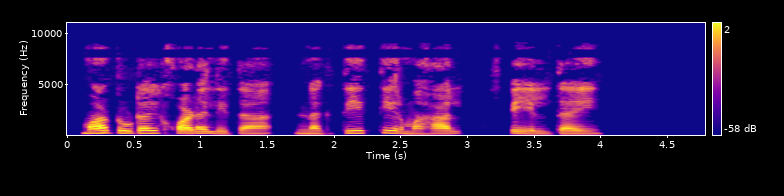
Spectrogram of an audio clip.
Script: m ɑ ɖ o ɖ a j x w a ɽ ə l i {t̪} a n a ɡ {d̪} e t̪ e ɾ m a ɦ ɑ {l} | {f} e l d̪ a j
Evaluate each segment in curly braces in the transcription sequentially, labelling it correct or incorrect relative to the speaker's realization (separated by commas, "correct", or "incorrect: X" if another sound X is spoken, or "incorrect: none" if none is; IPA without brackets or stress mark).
incorrect: d̪, correct, correct, correct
